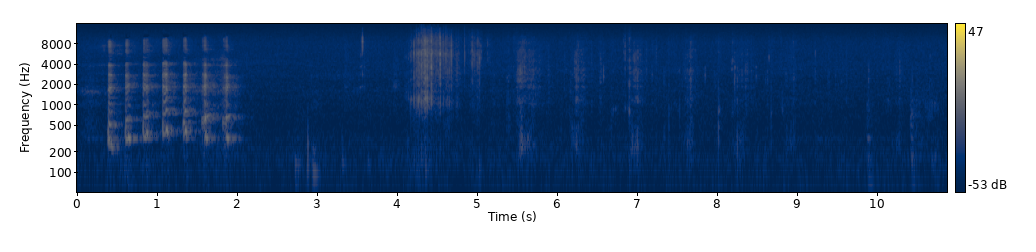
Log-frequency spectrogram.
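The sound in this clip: A bite into bread spread with a thin layer of Marmite: one crisp crunch followed by a few soft, faint chewing sounds, after a brief run of rhythmic voiced sounds.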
